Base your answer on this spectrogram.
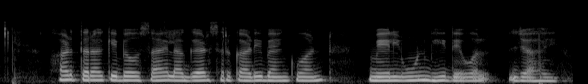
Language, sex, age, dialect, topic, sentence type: Magahi, female, 51-55, Western, banking, statement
